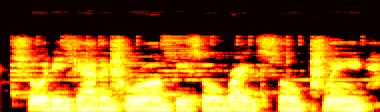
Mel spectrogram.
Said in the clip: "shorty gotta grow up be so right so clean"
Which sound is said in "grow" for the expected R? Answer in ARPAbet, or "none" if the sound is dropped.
none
